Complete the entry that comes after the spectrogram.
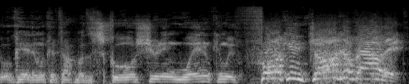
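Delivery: imitating an angry parent shouting; mock outraged shout. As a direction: build from a plea to a shout.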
